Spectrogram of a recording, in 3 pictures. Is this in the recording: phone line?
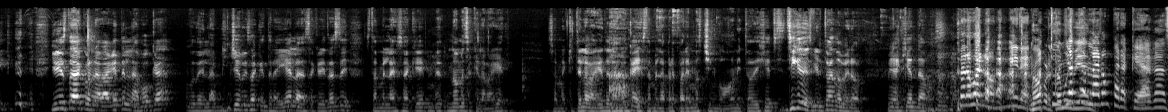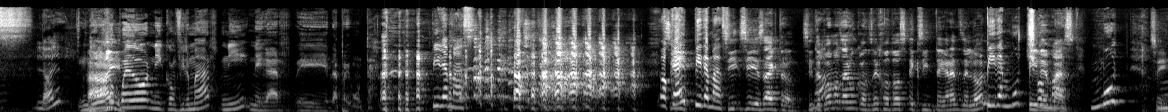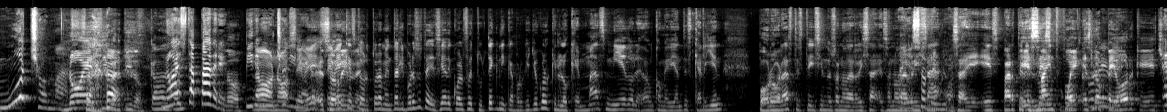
no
